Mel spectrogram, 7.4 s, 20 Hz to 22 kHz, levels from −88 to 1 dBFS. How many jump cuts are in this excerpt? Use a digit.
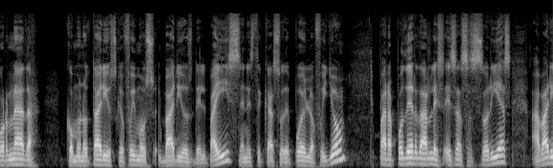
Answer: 1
